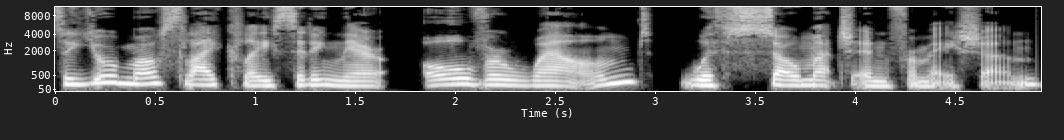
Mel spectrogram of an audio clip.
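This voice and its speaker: An ordinary speaking voice from a woman, fairly low in pitch, at a fairly slow pace with lively intonation and very even loudness, in a dry, close sound with no echo. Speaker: parent coach and podcast host. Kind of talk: podcast monologue.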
